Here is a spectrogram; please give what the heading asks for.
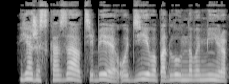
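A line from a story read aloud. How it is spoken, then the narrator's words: Moaning. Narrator (Russian): простонал Абдулла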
